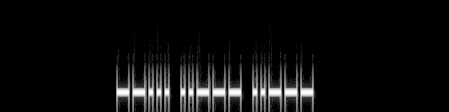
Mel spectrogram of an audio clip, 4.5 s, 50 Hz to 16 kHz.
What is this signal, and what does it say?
Morse code, heard as a keyed tone, about 30 wpm, 700 Hz. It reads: 722
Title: Common Cut Numbers - 3-Digit 30wpm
